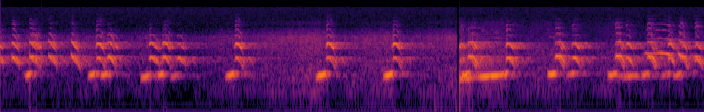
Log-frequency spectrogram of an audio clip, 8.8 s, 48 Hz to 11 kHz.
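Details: A siamang at Lagos Zoo, Algarve, Portugal, in 2014 gives loud hooting calls in quick bursts, each note falling slightly in pitch; Siamang.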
